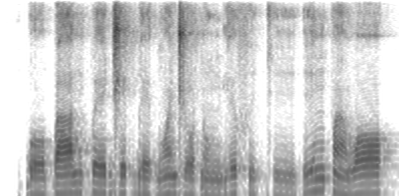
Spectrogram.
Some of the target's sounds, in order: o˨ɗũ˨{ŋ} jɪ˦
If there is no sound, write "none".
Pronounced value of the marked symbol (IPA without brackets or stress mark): ŋ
